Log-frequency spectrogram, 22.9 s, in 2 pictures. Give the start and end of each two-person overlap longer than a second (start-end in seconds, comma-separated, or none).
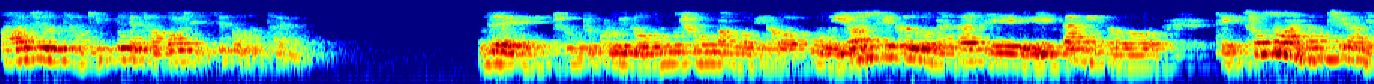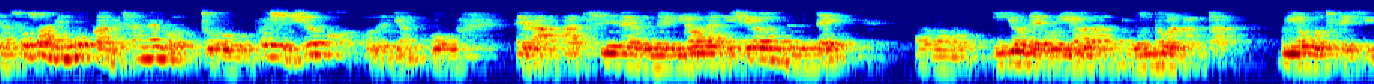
none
